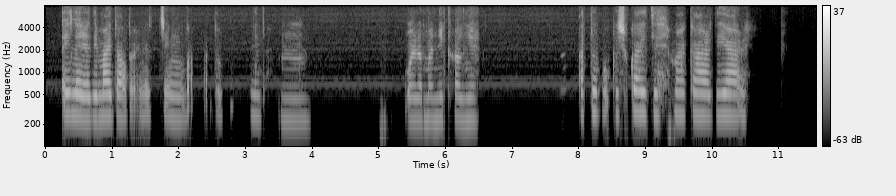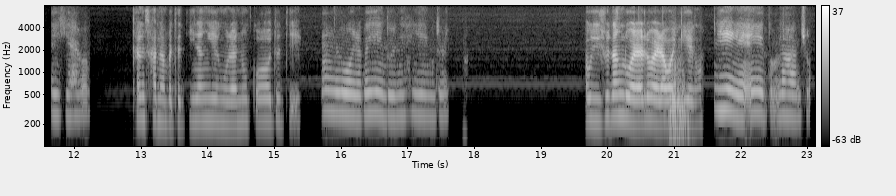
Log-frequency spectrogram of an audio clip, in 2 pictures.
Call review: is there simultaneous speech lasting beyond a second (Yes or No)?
No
